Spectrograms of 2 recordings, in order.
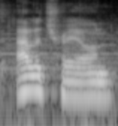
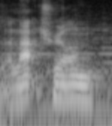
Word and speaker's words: Alatreon: turns a cool name yeah although apparently it's pronounced it was alatreon and then i got told off it was pronounced in that way so and i was told it was a latrion and anyway whole big hubbub trey and finally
